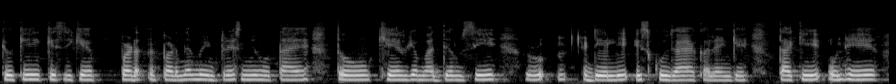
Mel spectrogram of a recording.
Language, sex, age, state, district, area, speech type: Hindi, female, 18-30, Madhya Pradesh, Ujjain, rural, spontaneous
